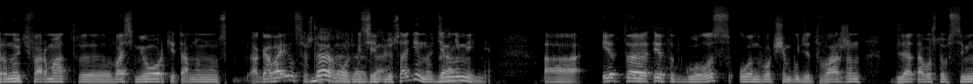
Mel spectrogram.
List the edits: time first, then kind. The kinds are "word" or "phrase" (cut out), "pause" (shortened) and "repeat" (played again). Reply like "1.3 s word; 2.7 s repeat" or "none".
none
